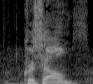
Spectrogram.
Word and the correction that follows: Hemsworth: Chris Hemsworth. – Hemsworth, but I'll take it. – Hemsworth. Chris, yes. There's an L in there, isn't there? It's just mispronounced. Is there an L? – Nope.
